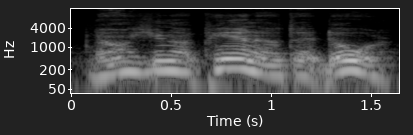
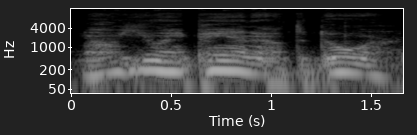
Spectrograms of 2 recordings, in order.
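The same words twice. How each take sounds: First: Half-raised scolding voice. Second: Hushed scolding whisper. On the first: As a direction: stop whispering and scold him. Argument escalates, voice rises. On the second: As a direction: hiss it under your breath. Whispered argument in blind. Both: Acted.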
